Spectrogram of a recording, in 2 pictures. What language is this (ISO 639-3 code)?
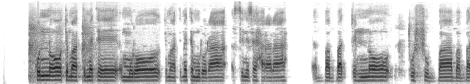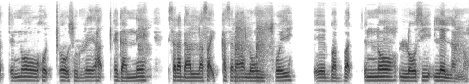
sid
